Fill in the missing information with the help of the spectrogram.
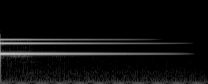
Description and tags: Casio 1000P Preset - Chime C
Preset from the Casio Casiotone 1000P (1981), C Note, direct recording converted to stereo
Additive, bell, Casio, casiotone, chime, CT1000p, synthesizer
